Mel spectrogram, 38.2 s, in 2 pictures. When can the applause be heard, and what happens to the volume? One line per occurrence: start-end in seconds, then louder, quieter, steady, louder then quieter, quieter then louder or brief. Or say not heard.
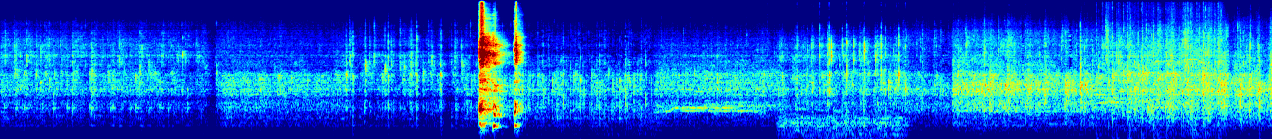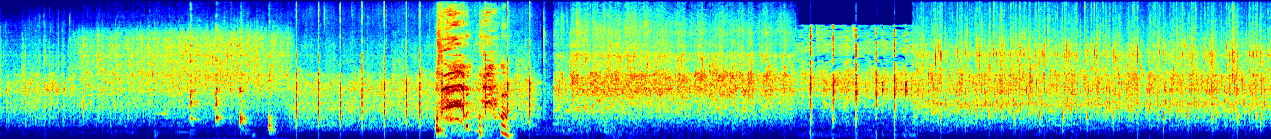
0.0-38.1 louder.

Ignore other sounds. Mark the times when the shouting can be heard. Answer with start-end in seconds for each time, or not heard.
not heard.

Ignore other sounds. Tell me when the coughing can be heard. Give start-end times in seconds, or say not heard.
7.2-7.8, 21.4-23.3, 25.6-26.9.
